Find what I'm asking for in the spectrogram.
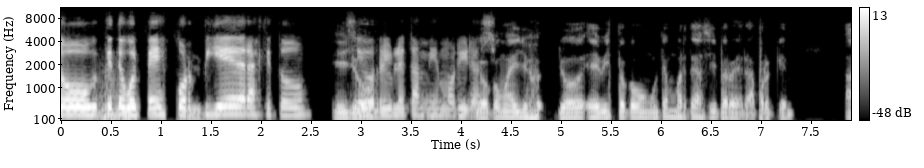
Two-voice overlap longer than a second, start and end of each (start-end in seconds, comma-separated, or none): none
